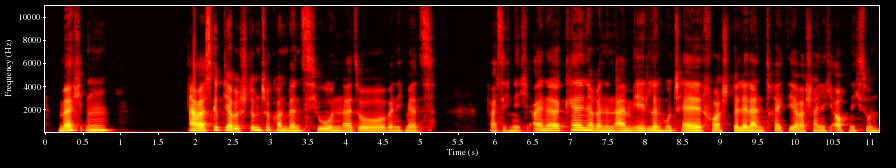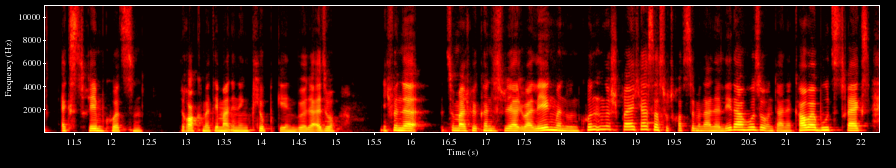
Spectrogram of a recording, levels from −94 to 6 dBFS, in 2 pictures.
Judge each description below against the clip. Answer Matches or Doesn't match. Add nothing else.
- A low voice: Doesn't match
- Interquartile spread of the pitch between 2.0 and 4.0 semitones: Matches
